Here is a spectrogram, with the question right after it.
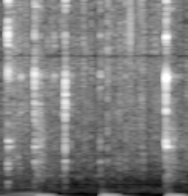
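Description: Egg poured into a buttered pan for a farmers casserole sizzles and fries, with three short bursts of stirring or scraping over a steady crackle, close by.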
